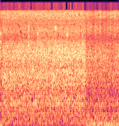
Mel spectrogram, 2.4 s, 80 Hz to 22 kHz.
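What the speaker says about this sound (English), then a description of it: "We're going through another rainstorm here in Florida." A Florida rainstorm with thunder in Microsoft Flight Simulator, heard from a Boeing 737 MAX approaching Boca Raton: a dense, steady roar of rain, with a deeper rumble swelling near the end and no speech.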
